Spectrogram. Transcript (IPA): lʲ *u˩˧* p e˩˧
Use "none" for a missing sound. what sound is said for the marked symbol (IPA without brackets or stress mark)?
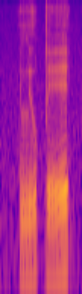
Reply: u˩˧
